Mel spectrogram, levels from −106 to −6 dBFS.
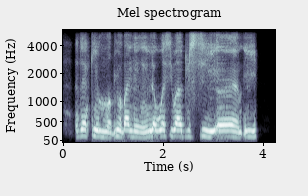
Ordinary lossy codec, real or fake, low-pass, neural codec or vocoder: none; fake; 5.4 kHz; autoencoder, 48 kHz, 32 numbers a frame, DAC-VAE, trained on Japanese speech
